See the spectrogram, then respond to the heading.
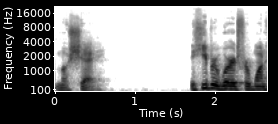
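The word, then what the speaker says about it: משה: but it's really close in hebrew moses is pronounced moshe the hebrew word for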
